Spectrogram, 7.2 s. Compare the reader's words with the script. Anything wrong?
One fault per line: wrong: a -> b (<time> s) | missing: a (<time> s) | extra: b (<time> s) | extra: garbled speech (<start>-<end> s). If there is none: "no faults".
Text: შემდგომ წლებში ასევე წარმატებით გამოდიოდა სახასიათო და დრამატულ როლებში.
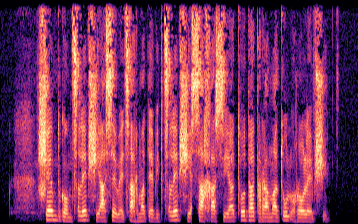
wrong: გამოდიოდა -> წლებში (3.3 s)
